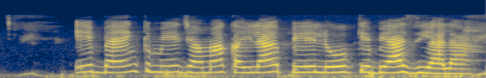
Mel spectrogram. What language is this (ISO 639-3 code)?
bho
